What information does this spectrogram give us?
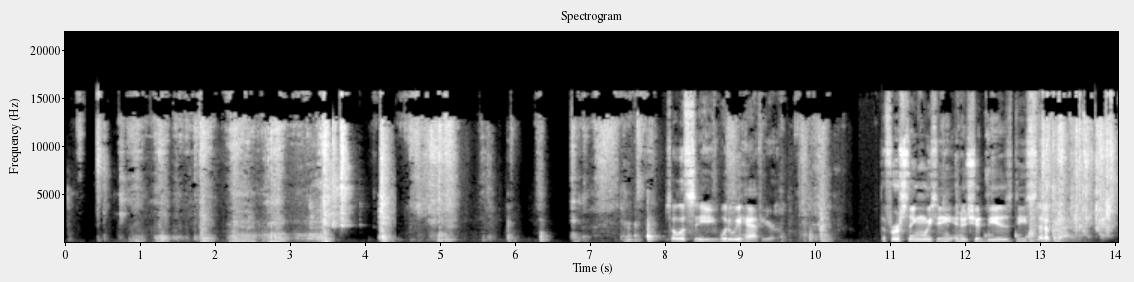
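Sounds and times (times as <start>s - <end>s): cardboard scraping and tearing: 0.8s - 3.6s, 4.4s - 5.8s, 12.7s - 14.0s.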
